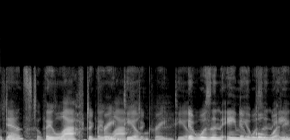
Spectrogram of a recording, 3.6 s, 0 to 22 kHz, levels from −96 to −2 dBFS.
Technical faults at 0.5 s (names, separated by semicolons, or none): doubled audio track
